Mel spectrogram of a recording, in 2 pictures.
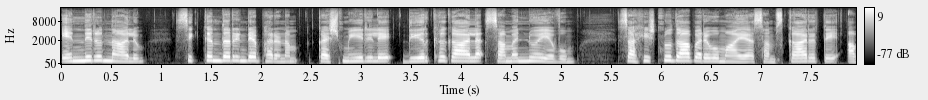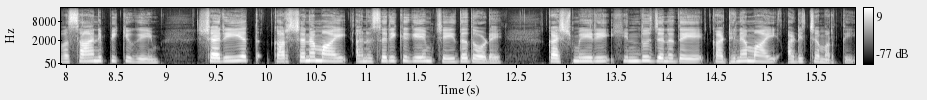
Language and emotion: Malayalam, neutral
